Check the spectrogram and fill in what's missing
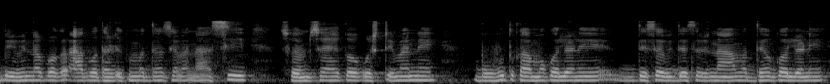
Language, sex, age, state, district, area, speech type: Odia, female, 60+, Odisha, Khordha, rural, spontaneous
